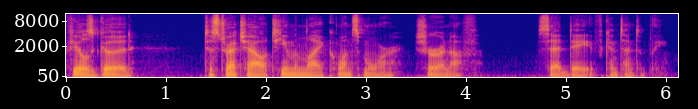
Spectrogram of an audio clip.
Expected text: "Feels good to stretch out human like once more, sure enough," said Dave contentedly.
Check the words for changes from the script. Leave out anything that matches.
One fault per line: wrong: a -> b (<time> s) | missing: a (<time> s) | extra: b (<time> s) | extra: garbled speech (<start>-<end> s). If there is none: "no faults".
no faults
